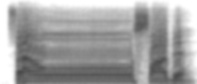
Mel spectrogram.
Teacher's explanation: huruf sad itu huruf isti'la. Jadi tebal.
